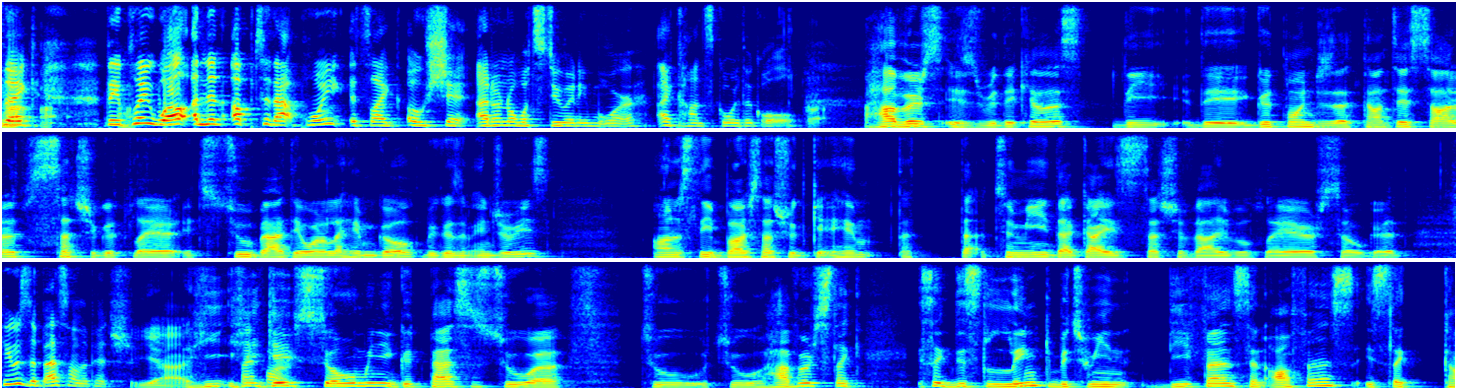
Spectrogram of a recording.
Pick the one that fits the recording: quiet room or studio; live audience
quiet room or studio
